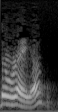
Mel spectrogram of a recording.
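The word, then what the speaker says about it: dorea: The word doreia D-O, long O, R-E-A, it means a free gift.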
